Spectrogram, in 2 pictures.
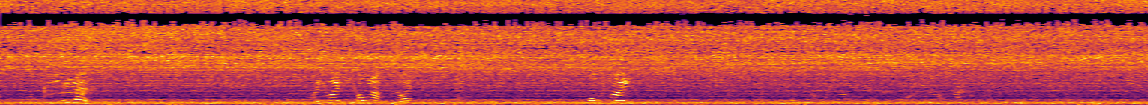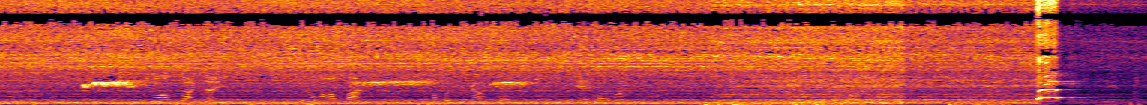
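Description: Steam locomotive standing at a platform with a steady hiss of escaping steam, faint voices behind it. A few short high tones sound about halfway through, and near the end a sharp loud knock comes, after which the hiss cuts off.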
